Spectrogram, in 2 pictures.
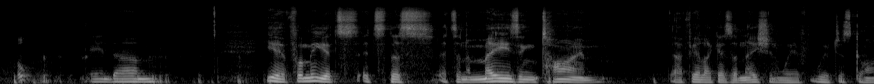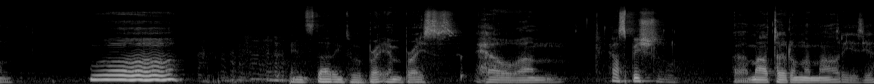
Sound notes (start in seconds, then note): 8.9 singing; 10.2 normal voice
